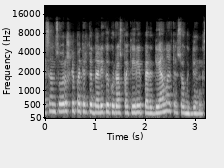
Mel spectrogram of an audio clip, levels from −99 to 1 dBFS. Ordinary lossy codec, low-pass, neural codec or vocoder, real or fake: AAC, 96 kbps; 14.4 kHz; vocoder, 44.1 kHz, 128 mel bands every 256 samples, BigVGAN v2; fake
